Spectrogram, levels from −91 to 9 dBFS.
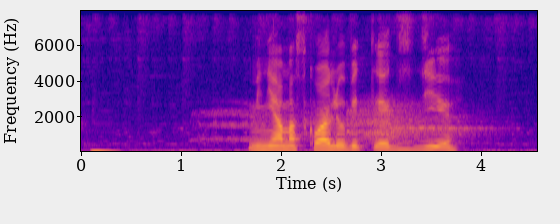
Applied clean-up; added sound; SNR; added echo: none; Animal; 17 dB; none.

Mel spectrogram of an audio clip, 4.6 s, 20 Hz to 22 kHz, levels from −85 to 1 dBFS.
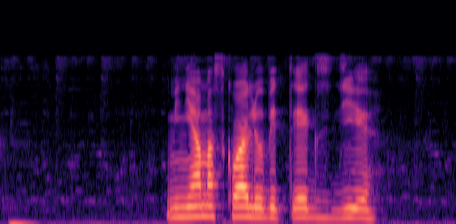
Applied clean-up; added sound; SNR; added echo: none; none; none; none.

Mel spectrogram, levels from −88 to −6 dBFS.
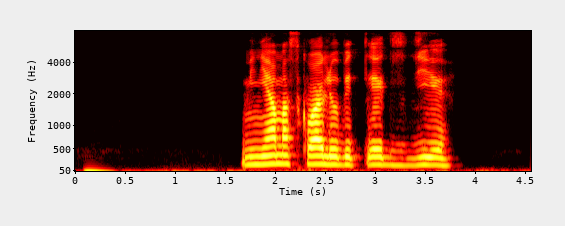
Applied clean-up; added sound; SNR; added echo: neural mask model Resemble Enhance denoiser.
